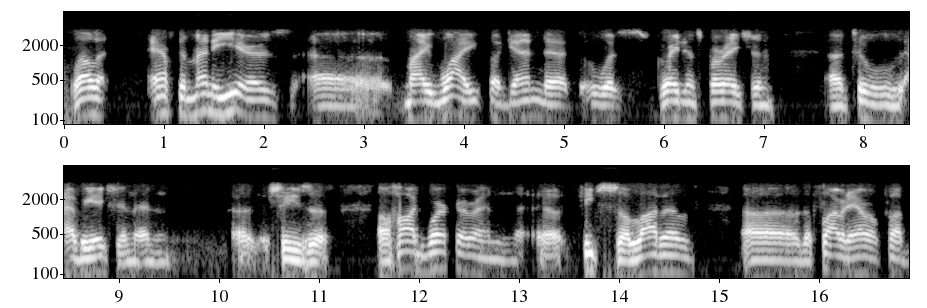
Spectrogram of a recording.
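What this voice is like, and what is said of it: New York accent. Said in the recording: “I know that your audience hears my accent. I left New York, but New York never left me.”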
